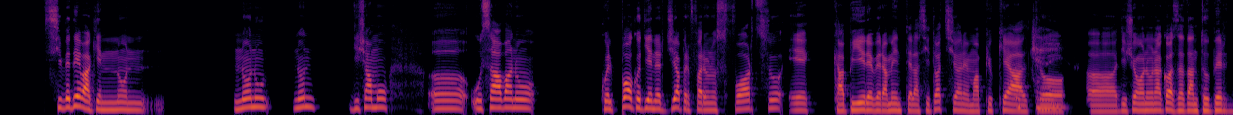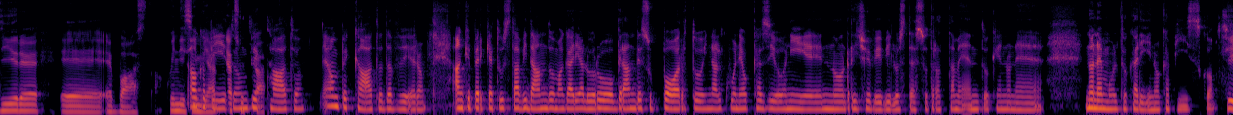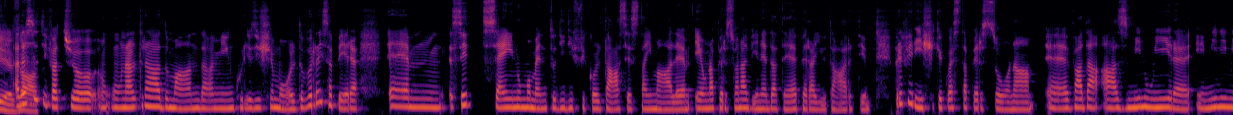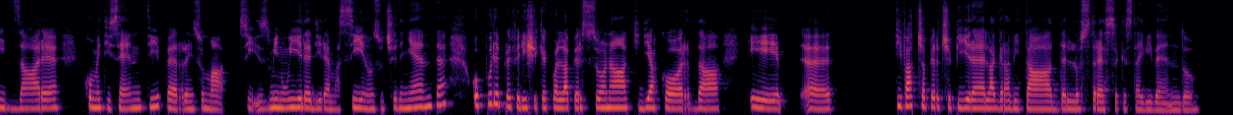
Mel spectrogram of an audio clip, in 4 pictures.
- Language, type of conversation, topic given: Italian, podcast, Come cerchi supporto da amici o dalla famiglia nei momenti difficili?
- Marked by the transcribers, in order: none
